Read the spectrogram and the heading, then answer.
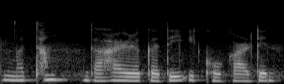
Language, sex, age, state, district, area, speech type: Manipuri, female, 18-30, Manipur, Tengnoupal, urban, spontaneous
